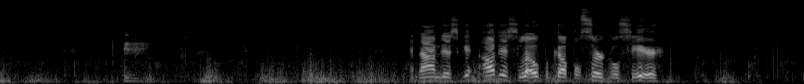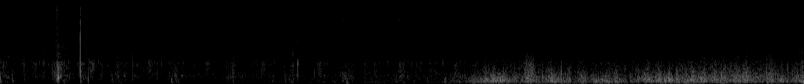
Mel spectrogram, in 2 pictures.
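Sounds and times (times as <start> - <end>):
horse hoofbeats on dirt: 0.0 - 16.0.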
